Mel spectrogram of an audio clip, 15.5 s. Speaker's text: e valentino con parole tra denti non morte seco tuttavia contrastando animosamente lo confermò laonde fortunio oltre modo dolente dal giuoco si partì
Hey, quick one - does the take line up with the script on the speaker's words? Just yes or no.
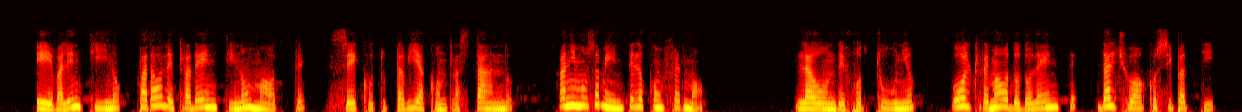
no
